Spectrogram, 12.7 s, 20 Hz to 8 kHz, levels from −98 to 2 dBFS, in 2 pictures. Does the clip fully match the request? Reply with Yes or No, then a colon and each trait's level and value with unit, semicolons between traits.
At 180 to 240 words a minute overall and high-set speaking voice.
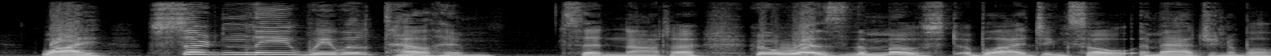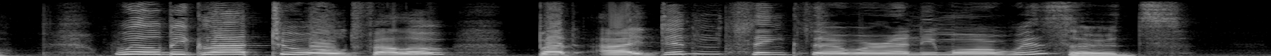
No: average, 140 wpm; high, 215 Hz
